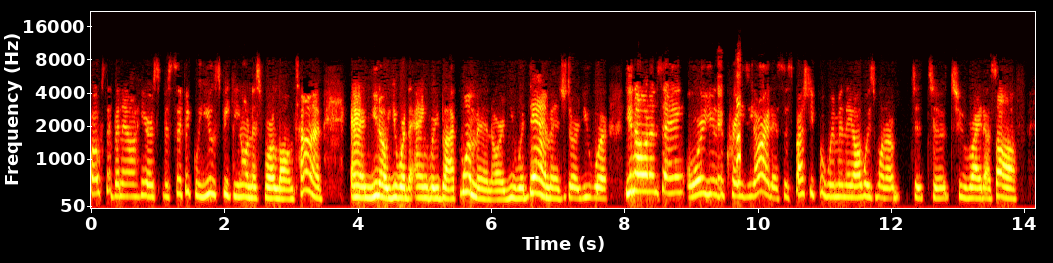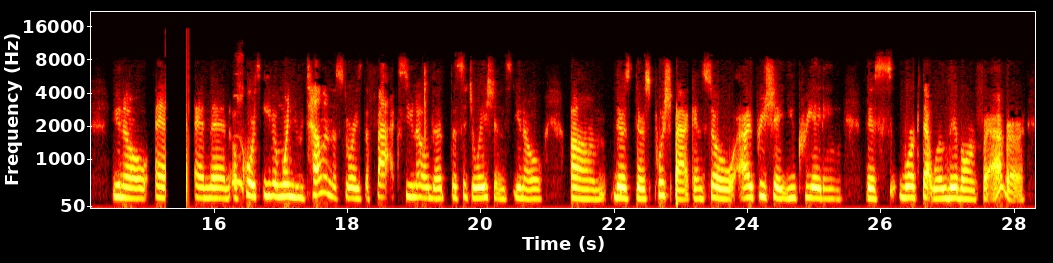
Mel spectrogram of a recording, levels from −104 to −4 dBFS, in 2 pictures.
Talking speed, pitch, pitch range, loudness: 195 wpm, 220 Hz, 205-250 Hz, -21 LUFS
